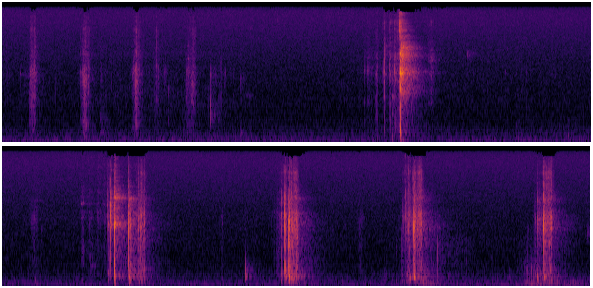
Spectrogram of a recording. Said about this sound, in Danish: en gulerod, der bliver skrællet, og en gulerod, der bliver spist sådan binauralt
